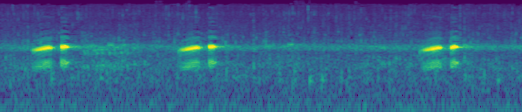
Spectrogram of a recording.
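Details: Three loud frog calls, each two quick croaking pulses close together, the first pair followed soon by the second and a longer pause before the third, over a faint steady drone.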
